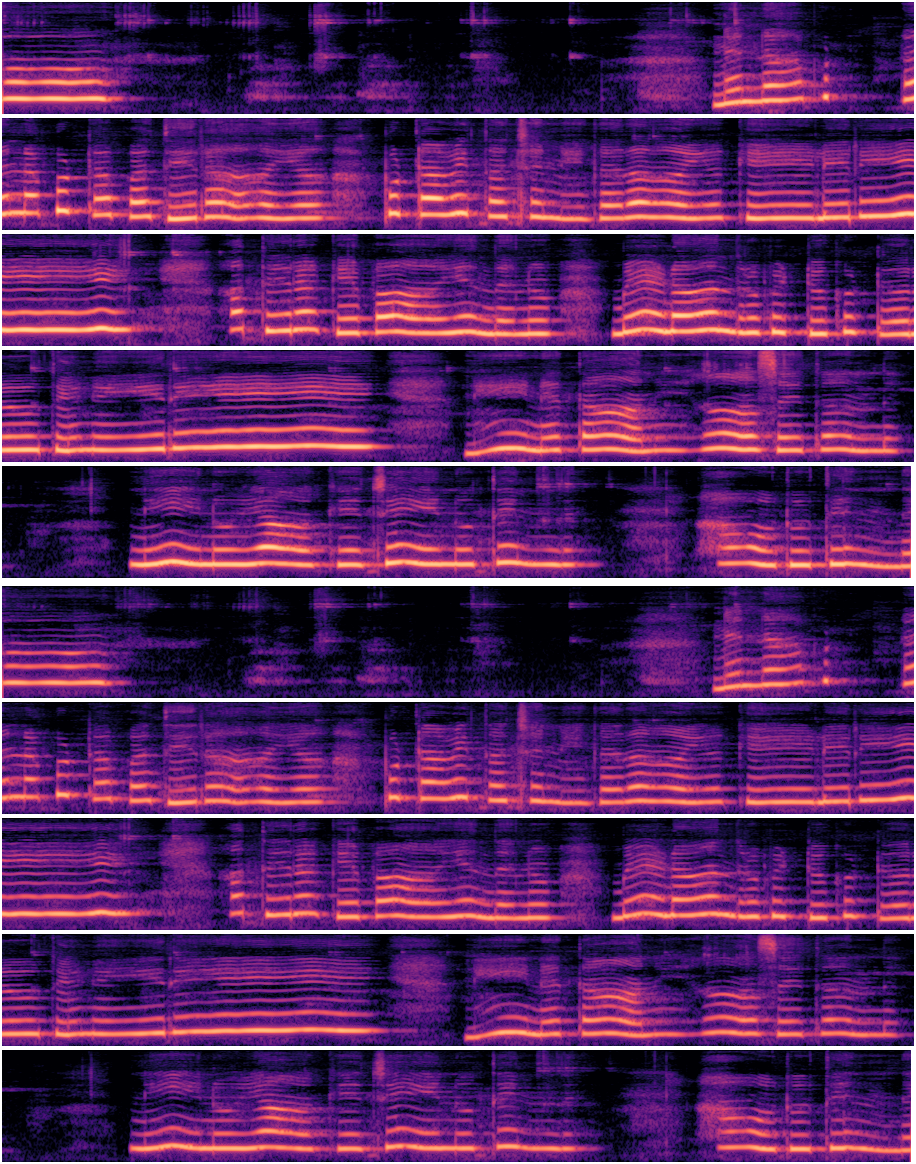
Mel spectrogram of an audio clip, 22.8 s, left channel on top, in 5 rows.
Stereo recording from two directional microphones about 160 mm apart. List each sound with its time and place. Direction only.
0.0 s humming: 15° left (ahead or behind)
3.2 s speech: 10° left (ahead or behind)
9.9 s a sound: centre (ahead or behind)
12.2 s a sound: 15° left (ahead or behind)
17.1 s child singing: 35° left (ahead or behind); by 21.5 s 15° left (ahead or behind)
21.5 s speech: 5° left (ahead or behind)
